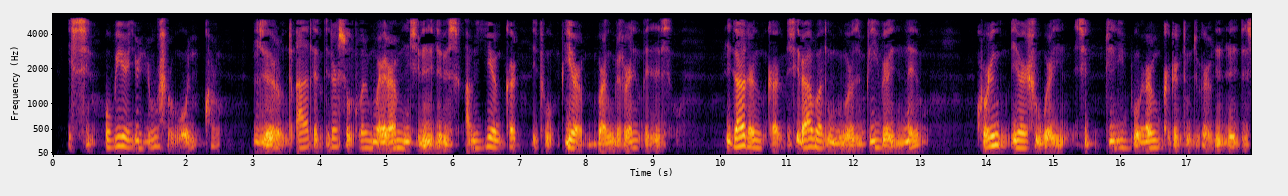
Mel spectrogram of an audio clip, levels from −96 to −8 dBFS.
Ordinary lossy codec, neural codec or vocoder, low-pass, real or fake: MP3, 32 kbps; autoencoder, 44.1 kHz, a latent of 192 numbers a frame, MeloTTS; 5.4 kHz; fake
